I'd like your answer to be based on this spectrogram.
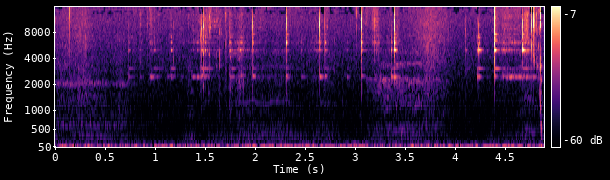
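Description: Long acrylic nails tap the body of a full, full-size dark glass wine bottle held at the side, producing quick, light clinks with bright, short-lived tones. A constant low hum sits underneath the scattered taps.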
